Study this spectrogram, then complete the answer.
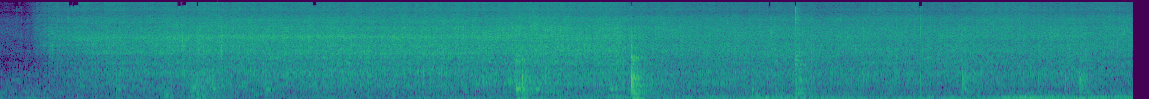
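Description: Tomatoes fry with softened onions in a pan for a green chilli potato kurma, giving a steady loud sizzle throughout with a few sharp scrape-and-stir clicks from a spoon.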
